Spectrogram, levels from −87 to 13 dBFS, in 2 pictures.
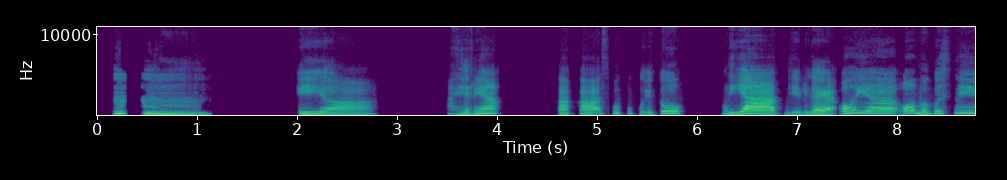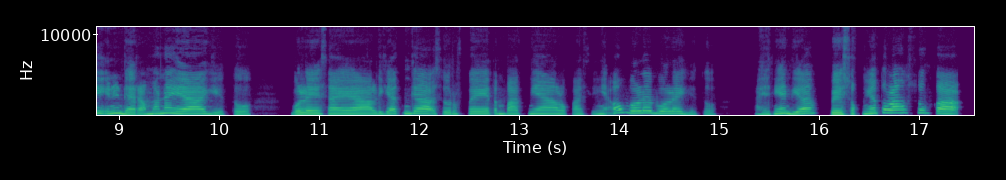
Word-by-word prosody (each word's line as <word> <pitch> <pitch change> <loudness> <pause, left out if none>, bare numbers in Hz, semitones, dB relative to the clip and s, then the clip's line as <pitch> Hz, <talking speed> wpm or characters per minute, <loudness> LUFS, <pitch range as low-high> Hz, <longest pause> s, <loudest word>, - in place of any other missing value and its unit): Mhm, 235 -7 +2 0.9
iya. 240 -1 +2 1.1
Akhirnya 235 +11 0 0.6
kakak 190 -1 0
sepupuku 195 0 -8
itu 300 +3 +2 0.4
ngelihat, 245 +5 +6
jadi 195 +2 -7
kayak, 225 -1 +4
"Oh, 300 +4 +3
ya, 310 -3 +2
oh, 320 +1 +3
bagus 285 +6 -1
nih 320 -3 0
ini 290 +2 +2
daerah 205 -2 0
mana 270 +6 0
ya?" 270 -3 +2 0.2
Gitu, 185 -2 -6 0.4
"Boleh 215 +2 +2
saya 225 -1 0
lihat 250 +3 -2
nggak 275 -3 0
survei, 240 +2 -3
tempatnya, 240 +1 -3
lokasinya?" 215 +2 -9
"Oh, 385 - -1
boleh-boleh." 300 -3 0 0.2
Gitu. - - -15 0.4
Akhirnya 185 +11 -2
dia 265 +5 +3 0.2
besoknya 220 +8 0
tuh 375 - 0
langsung, 360 -1 -1
Kak, 275 -4 +2
240 Hz, 120 wpm, -22 LUFS, 215-285 Hz, 1.1 s, ngelihat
